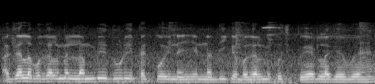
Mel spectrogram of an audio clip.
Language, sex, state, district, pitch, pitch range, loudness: Hindi, male, Bihar, Katihar, 120 Hz, 120-135 Hz, -15 LUFS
